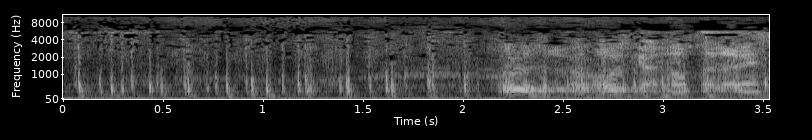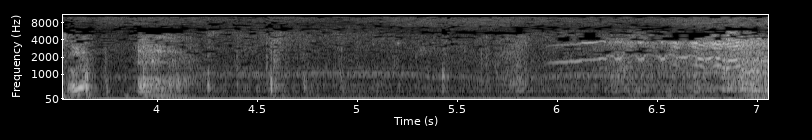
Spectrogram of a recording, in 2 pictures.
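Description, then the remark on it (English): A horse whinnies loudly up close while hooves clop steadily on hard ground, with a voice speaking briefly over the sounds. “Horse take shelter by line shed just ahead.”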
